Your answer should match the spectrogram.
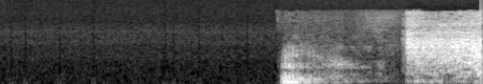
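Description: Dead silence on the webinar audio, then about a second and a half in the sound cuts back in with a short, low vocal noise from a person, fading quickly.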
